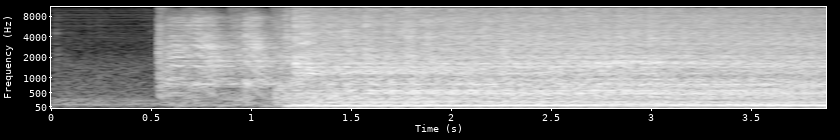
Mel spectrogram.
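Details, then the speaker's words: Motorcycle with a low battery, cranking too slowly to fire, jump-started from a Duracell DRLJS20 jump starter: brief starter whir, then it catches and settles into a steady, even idle with no misses or knocks; normal healthy start. "Alright, try it out. Oh yeah, that sounds better."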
